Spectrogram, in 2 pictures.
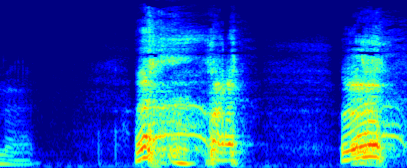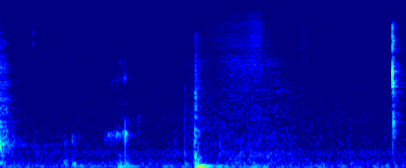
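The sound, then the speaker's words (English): Two loud, harsh coughing bursts from a person with a cold, the first longer and the second short, followed by quiet, with a few soft words spoken in between. “In fact, I feel I tickle my throat coming on now, so you might hear a pathetic cough right now, actually.”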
